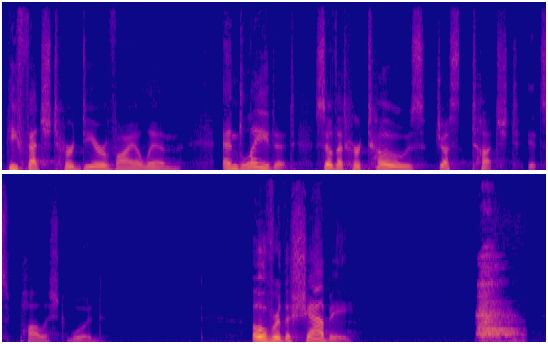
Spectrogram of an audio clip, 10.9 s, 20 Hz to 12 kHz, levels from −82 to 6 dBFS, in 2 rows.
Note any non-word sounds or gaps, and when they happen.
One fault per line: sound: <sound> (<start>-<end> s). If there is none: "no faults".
sound: sigh (10.2-10.7 s)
